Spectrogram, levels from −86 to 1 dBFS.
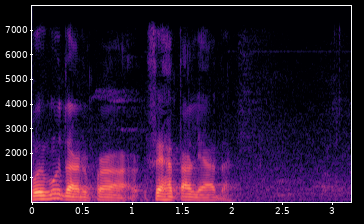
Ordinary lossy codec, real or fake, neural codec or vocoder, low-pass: none; real; none; 7.2 kHz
